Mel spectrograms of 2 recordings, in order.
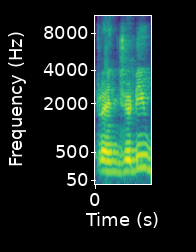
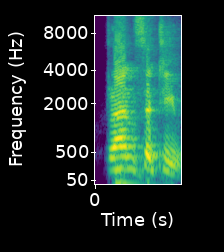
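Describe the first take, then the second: First: The consonant after 'tran' is a z sound. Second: The consonant after 'tran' is an s sound. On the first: The speaker calls it wrong. "जैसे मैं ट्रांजिटिव बोल रहा हूं, शुद्ध उच्चारण ट्रांजिटिव नहीं है" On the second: The speaker calls it right. "बल्कि ट्रांसिटिव है। जय की जगह सह साउंड आता है।"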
